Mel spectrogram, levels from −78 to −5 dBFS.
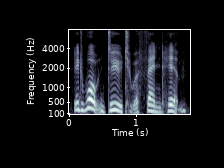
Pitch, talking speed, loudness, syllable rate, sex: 200 Hz, 200 wpm, -17 LUFS, 4.2 syllables/s, female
